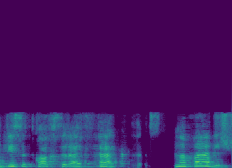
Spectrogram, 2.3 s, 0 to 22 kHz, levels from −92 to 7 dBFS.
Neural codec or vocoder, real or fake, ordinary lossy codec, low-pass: vocoder, 44.1 kHz, 128 mel bands every 512 samples, BigVGAN v2; fake; AAC, 32 kbps; 7.2 kHz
